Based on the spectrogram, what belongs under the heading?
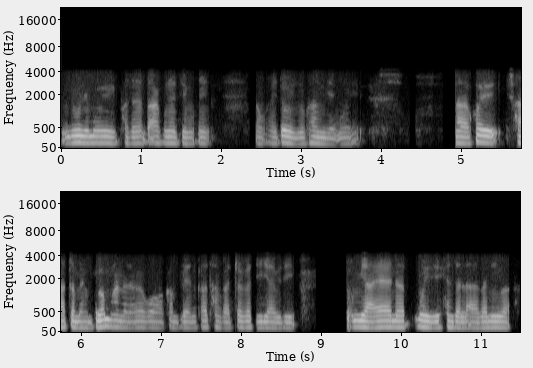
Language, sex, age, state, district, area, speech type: Manipuri, male, 18-30, Manipur, Kangpokpi, urban, conversation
